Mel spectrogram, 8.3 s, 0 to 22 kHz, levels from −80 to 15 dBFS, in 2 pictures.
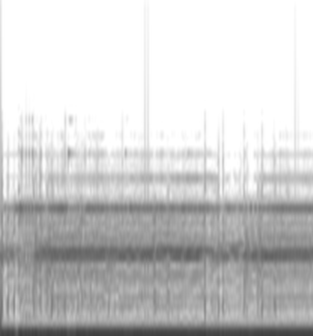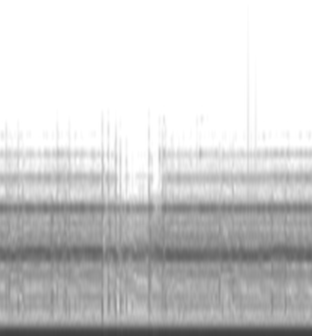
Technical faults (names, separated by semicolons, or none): repeated buffer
